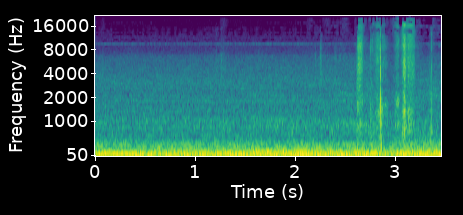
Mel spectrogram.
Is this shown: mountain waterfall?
no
